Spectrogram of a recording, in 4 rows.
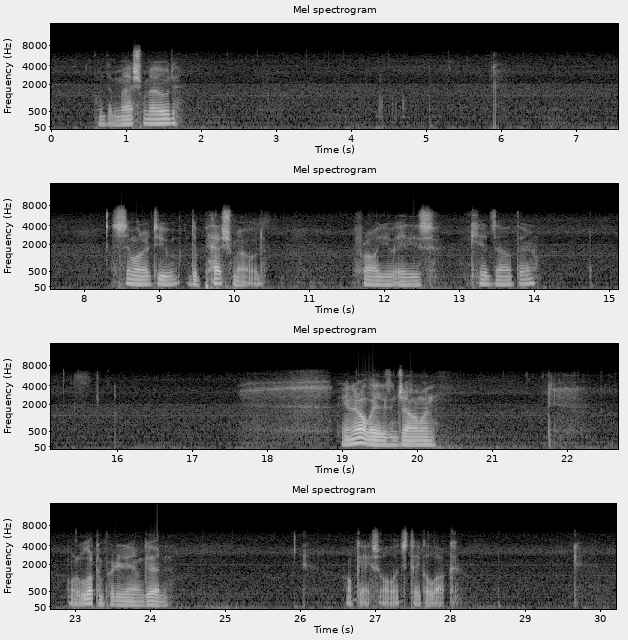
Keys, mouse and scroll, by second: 0.7 KP_1, 5.5 Tab, 11.9 Tab, 16.2 KP_1, 16.9 KP_3, 18.1 Tab, 19.7 z.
